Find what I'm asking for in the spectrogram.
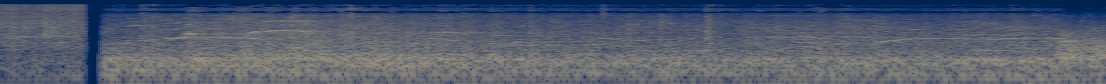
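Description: A Vekoma suspended roller coaster, Dreamcatcher, at Bobbejaanland in Lichtaart, Belgium, rattling and rumbling continuously on its track with loud, close wind and mechanical noise after a brief dropout at the start.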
